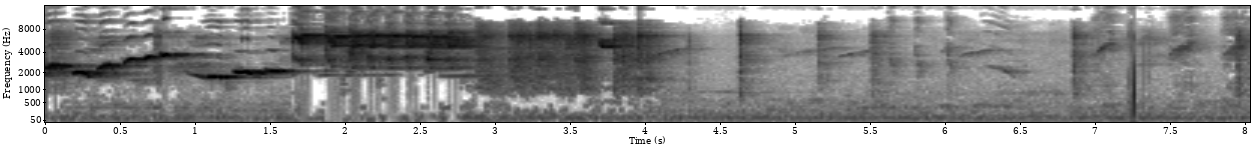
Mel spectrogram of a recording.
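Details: Singing white-rumped shama mixing in sparrow, fighting-lovebird and kapas tembak imitations, Cililin: looping whistled notes rising and falling, a hissing high chatter, then quieter sporadic clicks and a sharp snap.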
